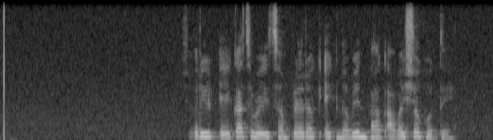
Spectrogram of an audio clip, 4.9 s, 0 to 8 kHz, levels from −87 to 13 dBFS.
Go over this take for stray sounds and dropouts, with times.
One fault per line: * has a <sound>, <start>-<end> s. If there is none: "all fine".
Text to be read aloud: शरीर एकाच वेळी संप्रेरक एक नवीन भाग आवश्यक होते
all fine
